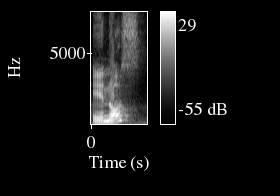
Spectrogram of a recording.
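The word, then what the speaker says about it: οἶνος: vem da palavra Enos Enos se escreve em grego oinos mas se se fala Enos enólogo vem da palavra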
